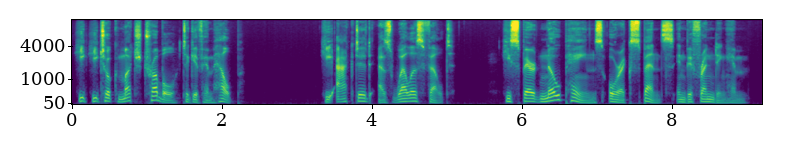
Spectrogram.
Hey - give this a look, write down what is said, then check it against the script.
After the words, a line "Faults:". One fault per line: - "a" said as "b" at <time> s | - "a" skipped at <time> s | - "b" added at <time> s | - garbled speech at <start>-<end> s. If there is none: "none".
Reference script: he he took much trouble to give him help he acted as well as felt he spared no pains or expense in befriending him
he he took much trouble to give him help he acted as well as felt he spared no pains or expense in befriending him
Faults:
none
